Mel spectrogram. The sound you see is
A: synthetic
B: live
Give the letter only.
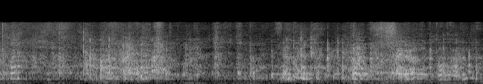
A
